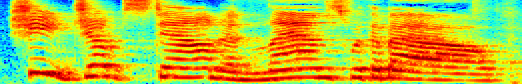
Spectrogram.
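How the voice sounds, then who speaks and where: A woman with a high, bright voice narrates a children's picture book. She reads expressively, leaning on key words as a teacher would. The room is echoey, with faint noise. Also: lively intonation, slow pace. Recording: roomy echo, faint background noise.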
